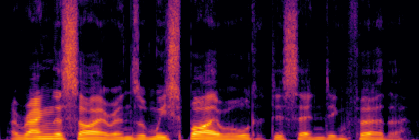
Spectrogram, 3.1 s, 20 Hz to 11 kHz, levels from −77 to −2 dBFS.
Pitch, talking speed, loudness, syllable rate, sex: 140 Hz, 170 wpm, -19 LUFS, 5.1 syllables/s, male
